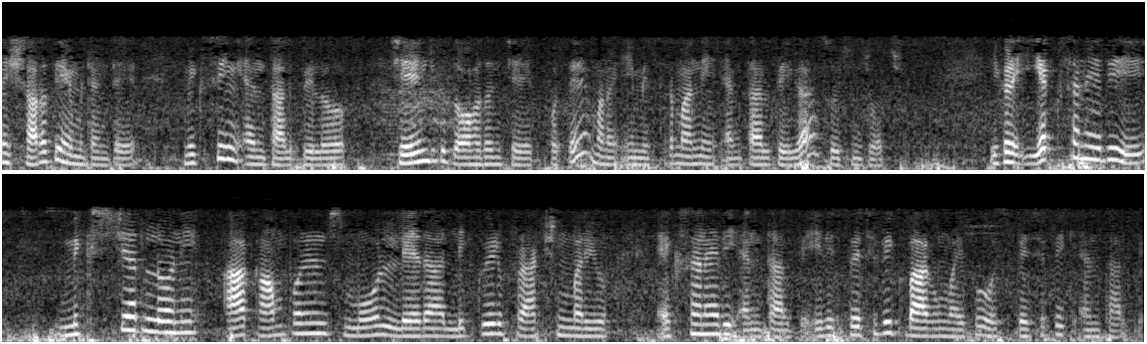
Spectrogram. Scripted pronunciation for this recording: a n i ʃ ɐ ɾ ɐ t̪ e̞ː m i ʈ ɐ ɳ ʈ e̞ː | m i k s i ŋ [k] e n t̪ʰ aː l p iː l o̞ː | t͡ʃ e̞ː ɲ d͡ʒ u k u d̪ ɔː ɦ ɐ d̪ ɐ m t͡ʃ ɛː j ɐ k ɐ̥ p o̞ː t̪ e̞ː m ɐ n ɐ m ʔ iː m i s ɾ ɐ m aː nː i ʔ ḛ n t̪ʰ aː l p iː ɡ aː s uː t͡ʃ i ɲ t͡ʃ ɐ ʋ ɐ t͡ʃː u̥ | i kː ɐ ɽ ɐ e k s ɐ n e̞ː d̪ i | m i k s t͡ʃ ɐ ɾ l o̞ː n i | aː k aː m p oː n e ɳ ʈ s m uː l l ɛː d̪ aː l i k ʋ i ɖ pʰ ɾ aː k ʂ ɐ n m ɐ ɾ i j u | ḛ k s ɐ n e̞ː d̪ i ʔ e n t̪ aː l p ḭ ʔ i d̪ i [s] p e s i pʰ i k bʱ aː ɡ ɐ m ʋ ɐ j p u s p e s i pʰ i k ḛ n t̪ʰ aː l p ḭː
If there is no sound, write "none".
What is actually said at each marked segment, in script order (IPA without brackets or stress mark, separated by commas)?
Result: ɡ, s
